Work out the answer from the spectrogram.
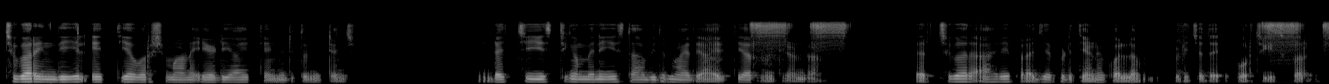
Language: Malayalam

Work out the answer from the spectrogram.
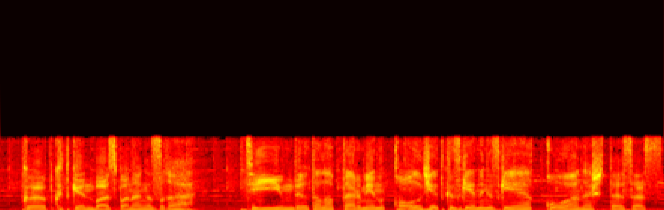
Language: Kazakh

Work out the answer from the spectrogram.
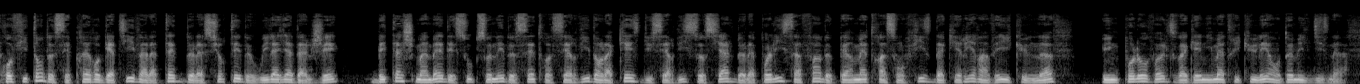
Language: French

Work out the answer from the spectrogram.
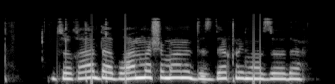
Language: Pashto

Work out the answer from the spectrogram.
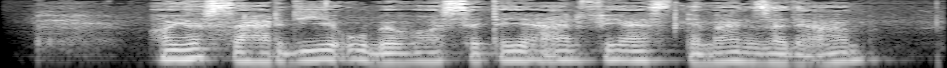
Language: Persian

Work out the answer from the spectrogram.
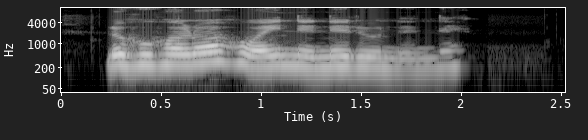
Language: Kikuyu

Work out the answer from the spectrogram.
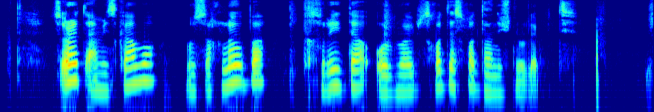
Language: Georgian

